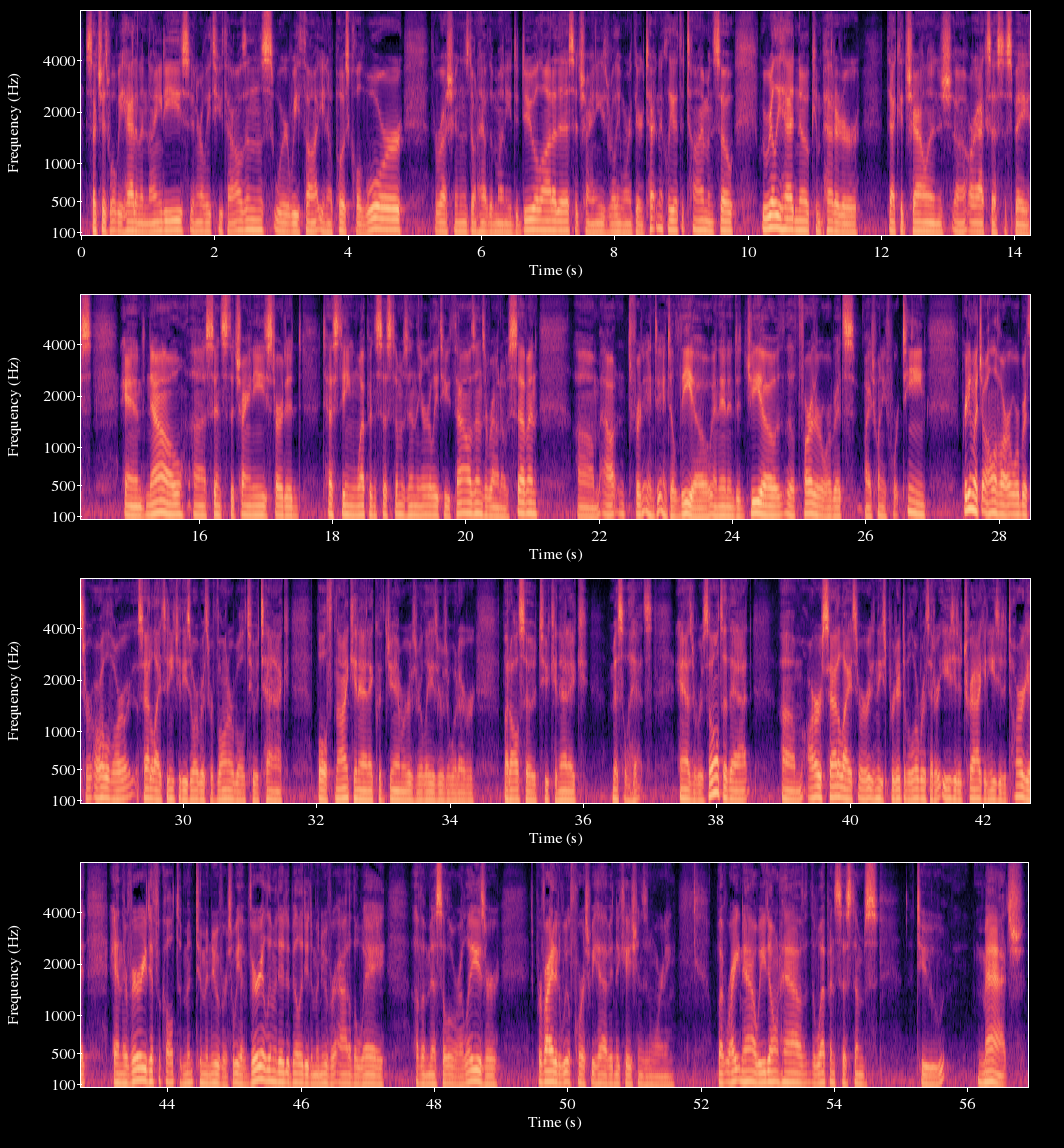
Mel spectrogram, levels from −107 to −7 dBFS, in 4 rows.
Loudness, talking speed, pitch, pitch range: -26 LUFS, 195 wpm, 120 Hz, 115-130 Hz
